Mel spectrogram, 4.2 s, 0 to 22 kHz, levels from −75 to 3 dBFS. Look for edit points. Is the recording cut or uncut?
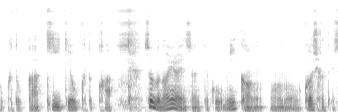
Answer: uncut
